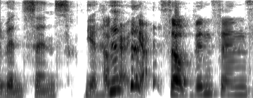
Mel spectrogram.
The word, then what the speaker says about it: Vincennes: The biggest trade city, I don't know how Indiana pronounces it. It's Vincennes. Vincennes. Yeah. Okay. We say Vincennes.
